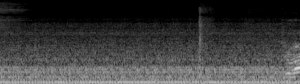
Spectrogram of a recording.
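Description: M1078 LMTV military truck engine idling after start-up, a steady low diesel drone heard up close and alone, with a brief faint click partway and a small swell at the very end.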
